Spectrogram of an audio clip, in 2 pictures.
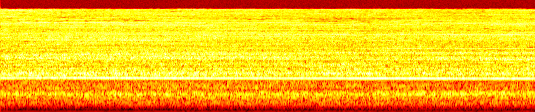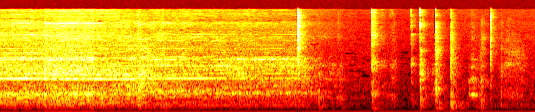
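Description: Handheld craft heat tool running, a steady rush of hot air with a thin whine, heat-setting wet acrylic paint. It switches off about eight seconds in, followed by a few faint clicks.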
